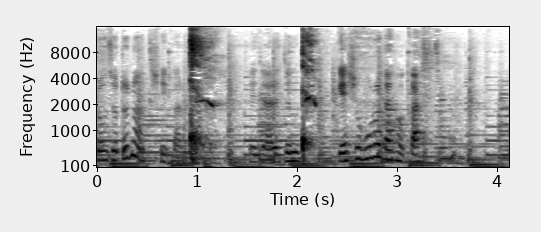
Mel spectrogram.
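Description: A woman talking in Bengali over background music with a regular low beat, with a short, loud, sharp noise about a second in.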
